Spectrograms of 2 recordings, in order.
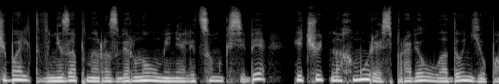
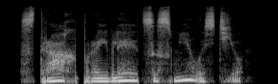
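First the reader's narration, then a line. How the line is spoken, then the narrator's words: Whisper. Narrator (Russian): прошептала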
